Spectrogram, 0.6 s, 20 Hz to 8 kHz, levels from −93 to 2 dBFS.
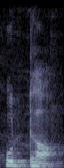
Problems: constant background noise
